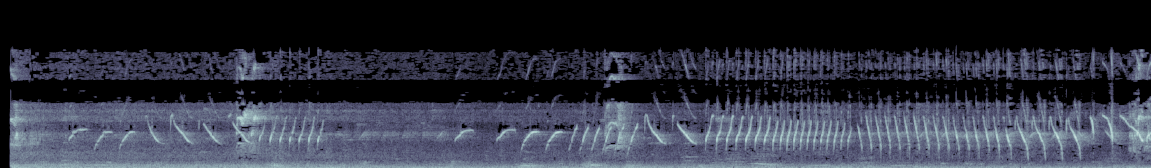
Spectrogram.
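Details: Canary song played as a lure to make other canaries sing: fast rattling trills of high repeated notes alternating with sweeping whistled slurs, rolls speeding and slowing over eleven seconds, faint low background hum.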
